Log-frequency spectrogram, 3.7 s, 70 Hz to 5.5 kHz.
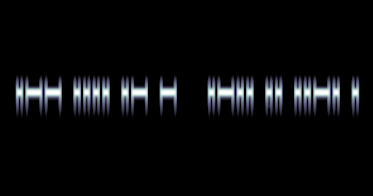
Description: Morse code, heard as a keyed tone, about 25 wpm, 700 Hz. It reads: WHAT LIFE
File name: Pinocchio / Pinocchio ch7 25 25 ik1hge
